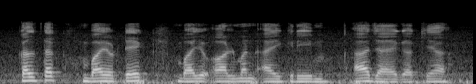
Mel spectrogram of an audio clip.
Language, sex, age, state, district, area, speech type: Urdu, male, 18-30, Delhi, North West Delhi, urban, read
